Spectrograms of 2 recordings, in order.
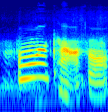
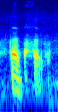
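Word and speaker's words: forecastle: ship but it's pronounced fil why is that try pronouncing it like an English sailor with no formal education F Castle folkl over time it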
